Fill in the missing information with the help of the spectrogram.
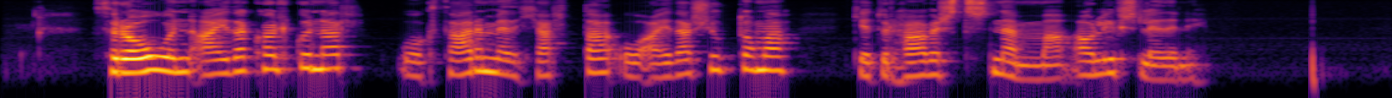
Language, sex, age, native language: Icelandic, female, 60-69, Icelandic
